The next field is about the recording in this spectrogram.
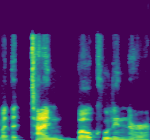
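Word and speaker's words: Táin Bó Cúailnge: kind of thing, Yeah, I don't think I'll pronounce it correctly, but the Táin Bo Cúailnge, or how do you say that? The Táin Bo Cúailnge, yeah.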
